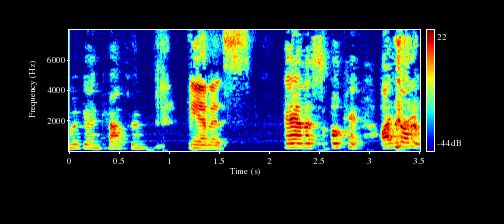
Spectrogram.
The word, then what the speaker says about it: Annis: all I really know so yeah it's Anis um and it's been mispronounced my whole life but I can promise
